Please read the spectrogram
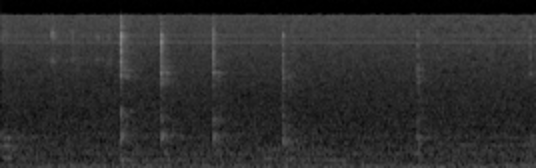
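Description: Several faint, scattered taps and clicks of a pen on a writing board as a word is written.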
